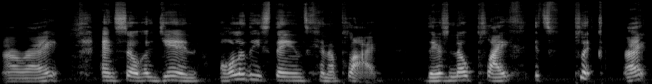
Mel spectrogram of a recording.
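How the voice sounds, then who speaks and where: A woman's voice: fairly low pitch, unhurried, a bit bright, no echo. A woman teacher explaining vowel syllable types to other educators, sounding out example words and repeating them with fillers. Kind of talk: phonics lesson explanation.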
